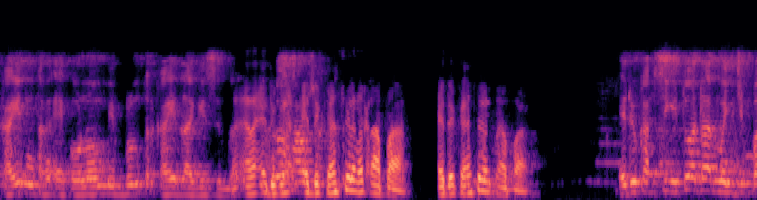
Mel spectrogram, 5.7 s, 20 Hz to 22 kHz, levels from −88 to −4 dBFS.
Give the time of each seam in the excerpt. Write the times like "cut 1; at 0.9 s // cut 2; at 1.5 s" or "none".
none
